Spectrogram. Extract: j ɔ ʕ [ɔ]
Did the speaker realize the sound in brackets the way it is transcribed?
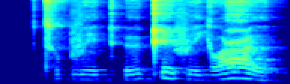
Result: no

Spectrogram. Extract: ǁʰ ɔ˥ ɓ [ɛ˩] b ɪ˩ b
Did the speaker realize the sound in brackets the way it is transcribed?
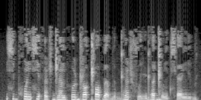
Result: no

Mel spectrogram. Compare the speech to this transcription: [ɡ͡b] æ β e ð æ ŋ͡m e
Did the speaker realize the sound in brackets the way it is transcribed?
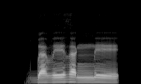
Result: yes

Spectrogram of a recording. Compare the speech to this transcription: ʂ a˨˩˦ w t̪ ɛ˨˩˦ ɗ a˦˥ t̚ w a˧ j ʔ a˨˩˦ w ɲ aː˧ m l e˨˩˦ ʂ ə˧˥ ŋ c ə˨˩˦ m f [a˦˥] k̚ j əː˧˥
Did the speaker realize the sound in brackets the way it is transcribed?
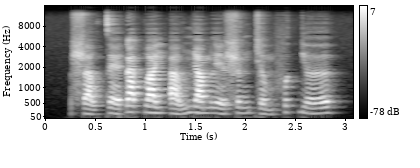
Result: no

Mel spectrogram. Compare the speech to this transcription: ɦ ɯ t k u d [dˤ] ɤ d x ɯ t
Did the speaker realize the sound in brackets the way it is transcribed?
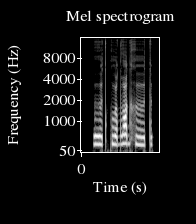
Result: no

